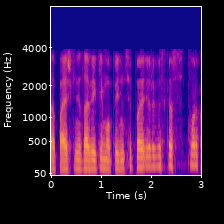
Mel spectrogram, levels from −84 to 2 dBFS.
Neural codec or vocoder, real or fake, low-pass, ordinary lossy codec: none; real; 7.2 kHz; AAC, 16 kbps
